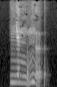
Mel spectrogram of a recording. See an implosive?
no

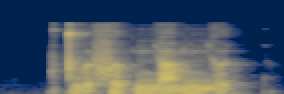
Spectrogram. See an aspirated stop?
no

